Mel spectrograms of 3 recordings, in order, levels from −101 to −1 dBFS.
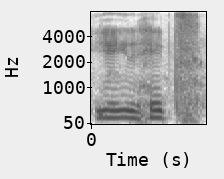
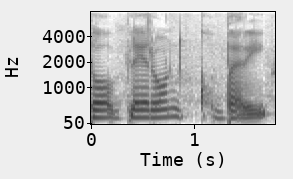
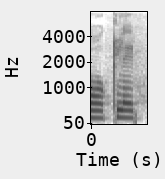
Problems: constant background noise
